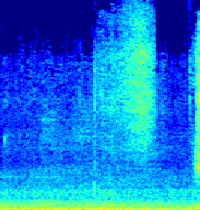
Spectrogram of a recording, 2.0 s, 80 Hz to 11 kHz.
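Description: Steady low rumble of road and drivetrain noise inside a car's cabin as the car accelerates gently from about 30 to 40 km/h. A brief soft hiss comes about a second in.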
